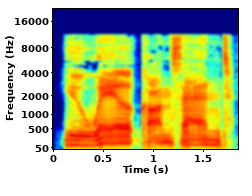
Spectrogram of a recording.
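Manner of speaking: slow, buzzing demon command. A narrator's reading. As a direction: drone it out very slowly. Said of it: "The buzzing voice".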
